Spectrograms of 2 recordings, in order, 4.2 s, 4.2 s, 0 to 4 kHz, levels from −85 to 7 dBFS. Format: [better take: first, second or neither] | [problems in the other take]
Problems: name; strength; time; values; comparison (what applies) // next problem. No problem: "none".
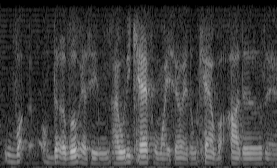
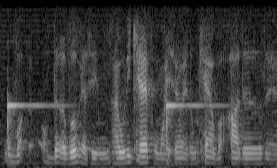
first | background sound (Piano); 4 dB below the speech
